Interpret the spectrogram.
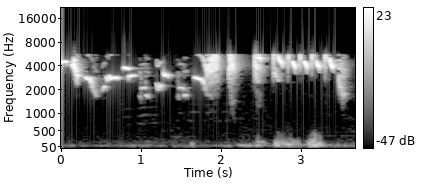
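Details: An oriental magpie-robin sings, a lure for stressed magpie-robins: descending whistled slurs, then harsh scratchy bursts and a quick series of clipped repeated notes, with low knocking sounds in the background.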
